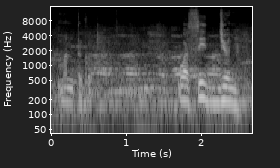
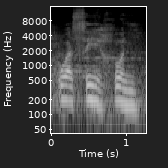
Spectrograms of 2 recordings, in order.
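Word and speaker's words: وَسِخٌ: Gak ada kita nyebut wasijun. Almindilu wasihun itu bukan ha. Bukan ha. Bukan K itu almindilu was. Nah, gimana bacanya? Wasikhun. Wasikhun. Wasun. Nah, jangan ditasdid. Emang ada tasdid situ tib.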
